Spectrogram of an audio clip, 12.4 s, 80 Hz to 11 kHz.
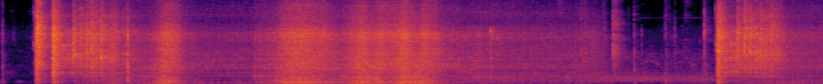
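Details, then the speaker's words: Honda Click 110i scooter, which wouldn't electric-start, reassembled after a starter/relay check: catches at once, revs cleanly a few times and settles to a smooth, steady idle with no misses. "นี้ก็จะประกอบกลับเข้าที่เดิมเดี๋ยวเรามาลองสตาร์ทดูหลังจากที่ประกอบเสร็จนะมาดู"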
